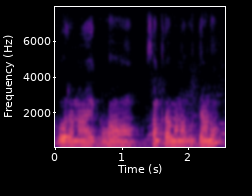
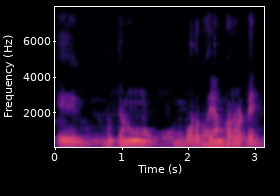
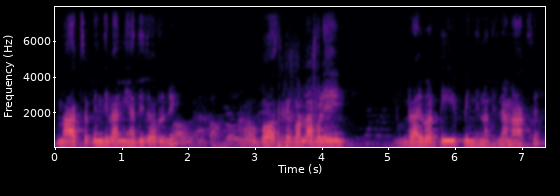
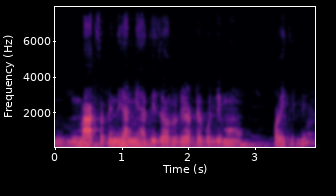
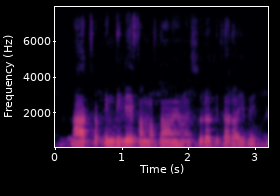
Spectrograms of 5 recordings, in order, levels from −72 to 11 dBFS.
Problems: constant background noise, continuous background conversations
